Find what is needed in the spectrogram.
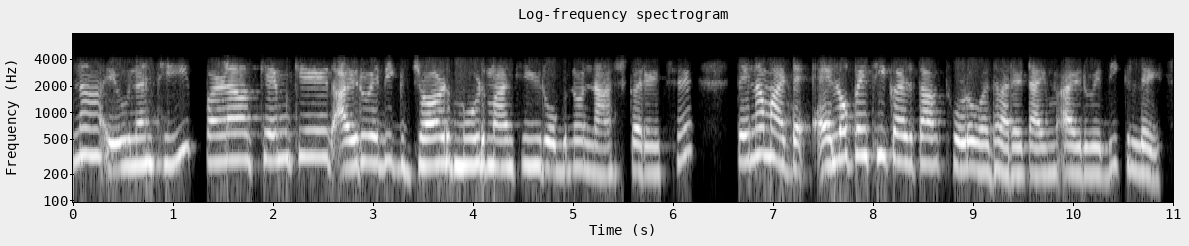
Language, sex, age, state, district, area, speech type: Gujarati, female, 18-30, Gujarat, Morbi, urban, conversation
